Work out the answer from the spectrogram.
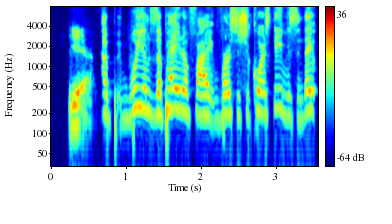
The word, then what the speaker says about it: Zepeda: He was like, the WBC ordered William Zepeda. Did I say his name right? Yeah. William Zepeda fight versus Shakur Stevenson.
